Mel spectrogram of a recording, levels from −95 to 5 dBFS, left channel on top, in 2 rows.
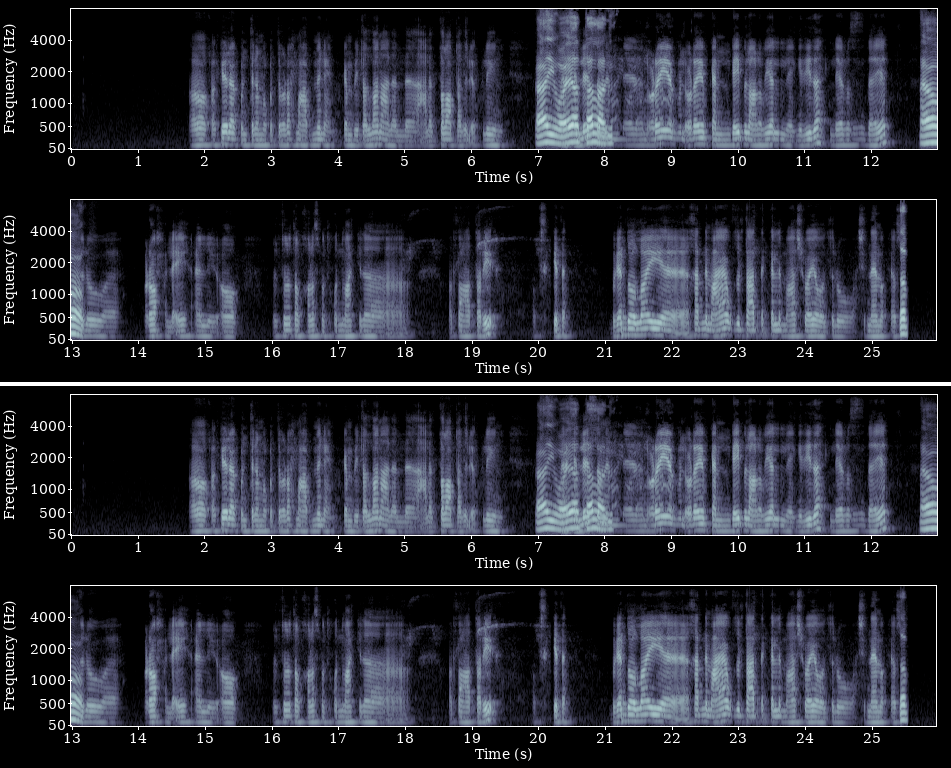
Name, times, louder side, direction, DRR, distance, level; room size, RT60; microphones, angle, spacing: voice 1, 1.8-6.5 7.3-12.3 13.1-13.7 14.1-15.5 16.0-18.1 18.7-19.4 19.9-20.5 21.1-25.4, right 1 dB, 10° right, 6.9 m, -31 dB
voice 2, 7.0-8.1 12.7-13.2 25.4-25.5, left 4 dB, 50° left, 1.1 m, -20 dB
head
